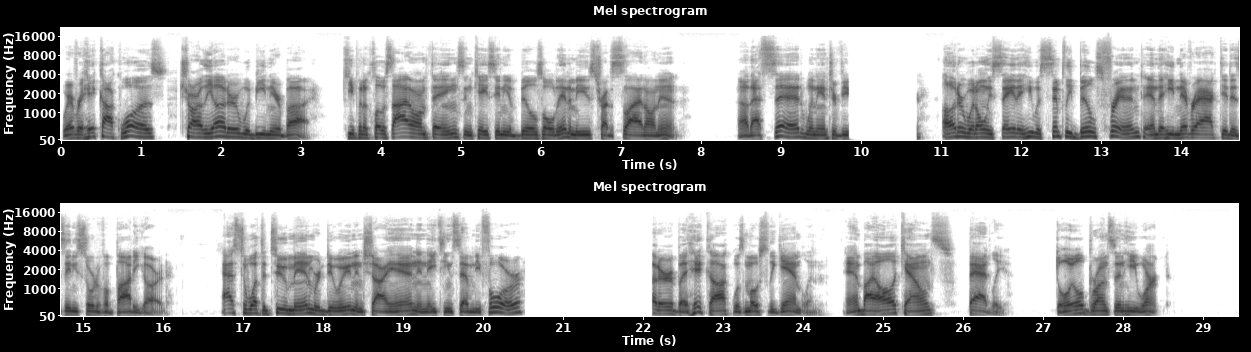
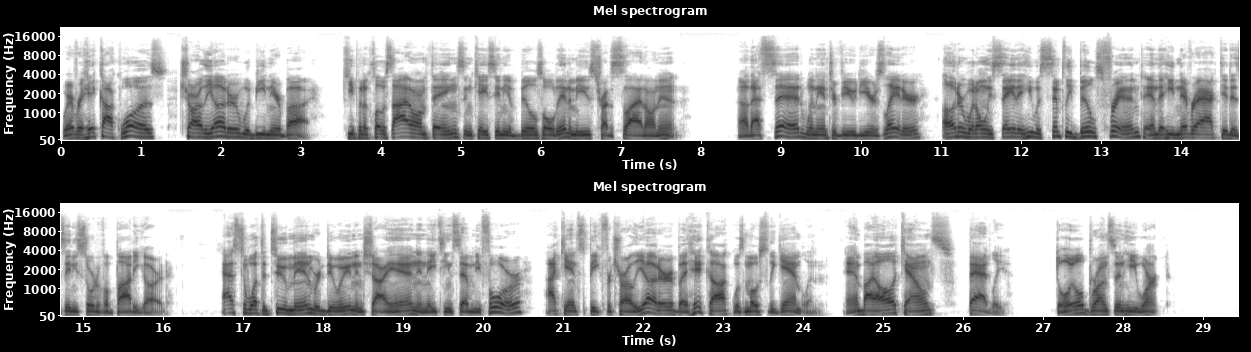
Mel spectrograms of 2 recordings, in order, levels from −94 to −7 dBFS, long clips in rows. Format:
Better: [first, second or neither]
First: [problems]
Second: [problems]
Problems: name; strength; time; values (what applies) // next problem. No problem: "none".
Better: second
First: audio cutting out; at 10 s for 1 s and at 21 s for 1.5 s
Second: none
